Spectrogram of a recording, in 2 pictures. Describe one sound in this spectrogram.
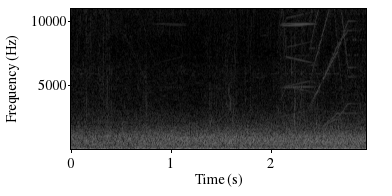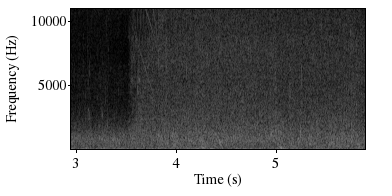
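A bowstring creaks as it is drawn.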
